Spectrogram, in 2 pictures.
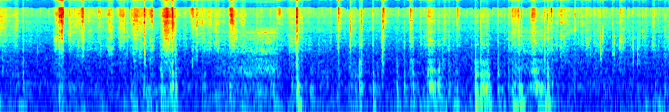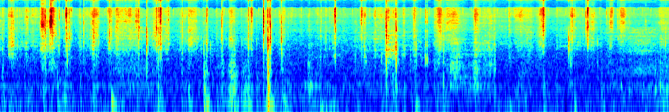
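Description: Paper crinkles and rustles softly as it is folded close by.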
